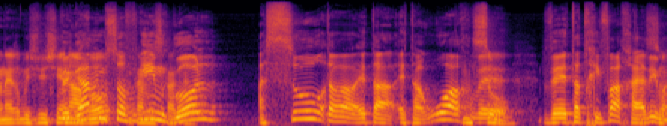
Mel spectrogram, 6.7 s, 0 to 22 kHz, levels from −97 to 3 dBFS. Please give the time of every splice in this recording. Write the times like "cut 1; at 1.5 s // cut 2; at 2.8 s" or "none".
cut 1; at 3.3 s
